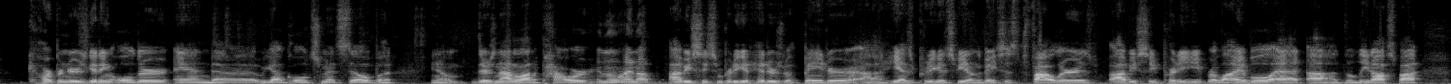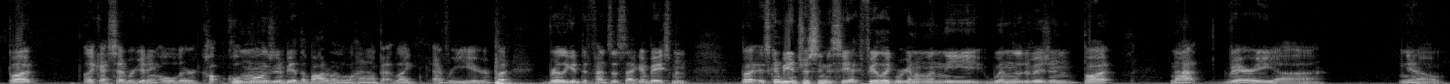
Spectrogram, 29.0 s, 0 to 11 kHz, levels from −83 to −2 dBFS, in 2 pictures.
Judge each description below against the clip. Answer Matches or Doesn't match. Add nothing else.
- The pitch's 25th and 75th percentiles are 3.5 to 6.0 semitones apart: Doesn't match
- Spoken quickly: Matches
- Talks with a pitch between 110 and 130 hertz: Matches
